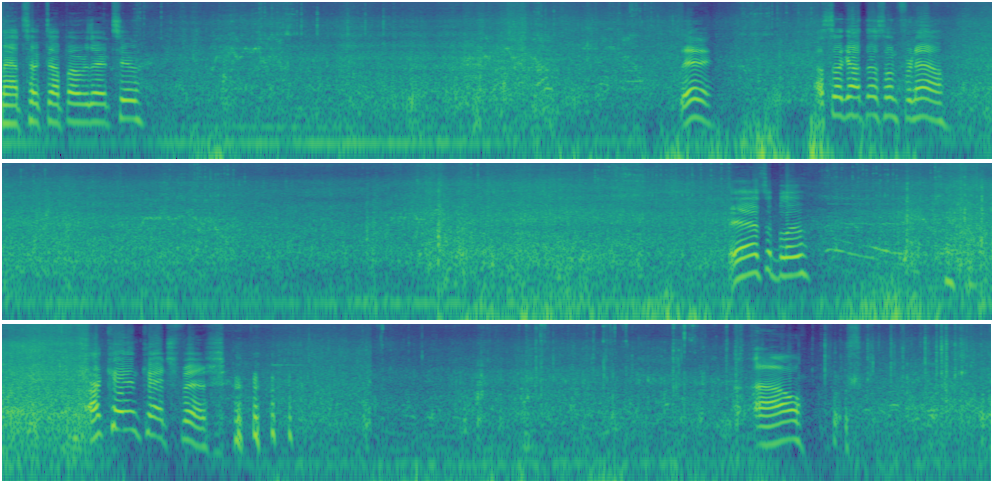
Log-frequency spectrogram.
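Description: Small waves splash against rocks.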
